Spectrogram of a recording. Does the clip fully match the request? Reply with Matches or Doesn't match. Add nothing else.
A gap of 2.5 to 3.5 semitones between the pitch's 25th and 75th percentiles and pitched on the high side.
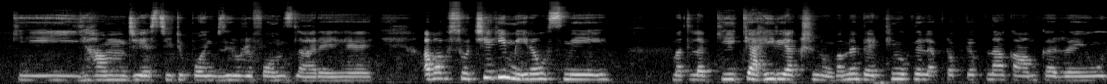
Matches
